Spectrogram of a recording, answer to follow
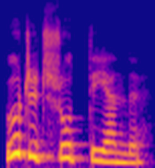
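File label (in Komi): "ыджыд шуд тіянлы", Komi, female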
